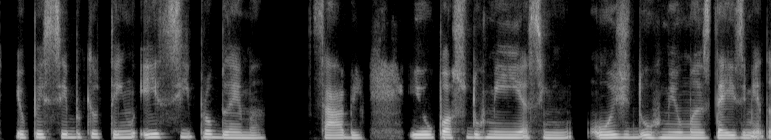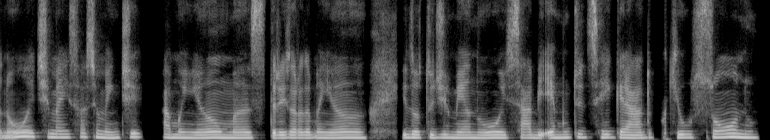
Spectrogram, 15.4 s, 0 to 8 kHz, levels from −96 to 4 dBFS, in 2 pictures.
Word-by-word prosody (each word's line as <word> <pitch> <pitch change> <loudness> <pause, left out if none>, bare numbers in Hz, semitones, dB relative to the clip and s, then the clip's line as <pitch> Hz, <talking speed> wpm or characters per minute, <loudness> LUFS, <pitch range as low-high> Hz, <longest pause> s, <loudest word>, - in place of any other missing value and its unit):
eu 175 - 0
percebo 180 0 0
que 185 - -4
eu 180 - -4
tenho 175 +2 -1
esse 190 +2 +1
problema, 155 -5 -2 0.5
sabe. 150 0 -2 0.5
Eu 165 0 +4
posso 170 0 +4
dormir 165 -1 0
assim, 150 -1 -2 0.2
hoje 165 +2 +1
dormir 155 -1 0
umas 155 -1 0
22:30, 130 - +1
mas 180 -1 -1
facilmente 195 -2 -1 0.2
amanhã 160 -2 +1
umas 155 -1 +1
3h 155 +1 +1 0.4
e 165 - 0
do 170 - +3
outro 165 0 -1
dia 165 +1 -1
meia-noite 155 0 +1
sabe. 160 -2 0
É 160 - +4
muito 165 +3 -1
desregrado, 170 -3 0
porque 170 - -3
o 170 0 -1
sono, 180 0 +2
160 Hz, 130 wpm, -25 LUFS, 155-175 Hz, 0.5 s, Eu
